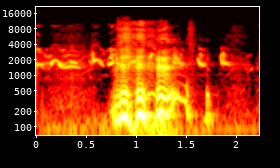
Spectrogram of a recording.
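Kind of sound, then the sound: vocal imitation, person imitating a chicken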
